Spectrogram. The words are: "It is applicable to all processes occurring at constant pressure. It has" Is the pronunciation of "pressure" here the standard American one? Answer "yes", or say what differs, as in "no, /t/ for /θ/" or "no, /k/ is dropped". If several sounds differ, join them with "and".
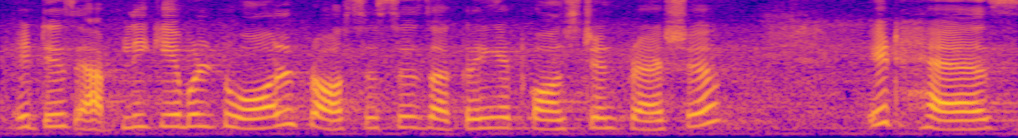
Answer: yes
